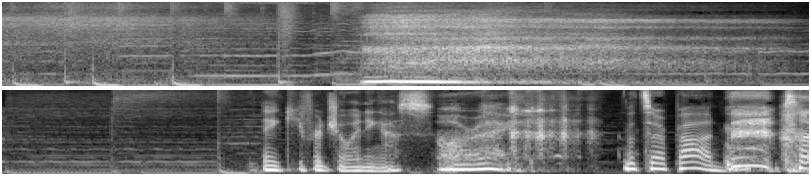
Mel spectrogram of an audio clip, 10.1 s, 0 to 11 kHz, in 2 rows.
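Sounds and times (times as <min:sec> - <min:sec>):
a few people taking a deep breath together: 0:02.3 - 0:05.0
speech: 0:06.7 - 0:10.0
laughter: 0:08.0 - 0:10.0.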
